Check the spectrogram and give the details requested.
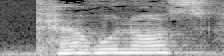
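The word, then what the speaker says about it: Cernunnos: Zerrunos. Zerrunos, auch ausgesprochen Kerunos, meistens geschrieben Zernunos, ist der Name eines keltischen Gottes.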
